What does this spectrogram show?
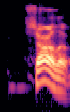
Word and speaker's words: Charlop: last name no it wasn't too bad Charlie pronounce it Charlotte okay all right all right yeah all right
